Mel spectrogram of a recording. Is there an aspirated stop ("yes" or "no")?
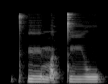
yes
